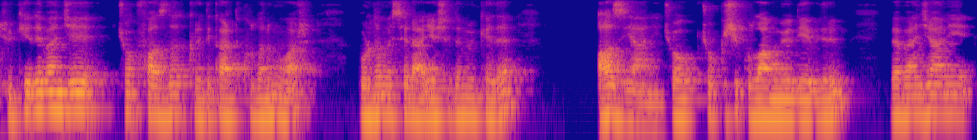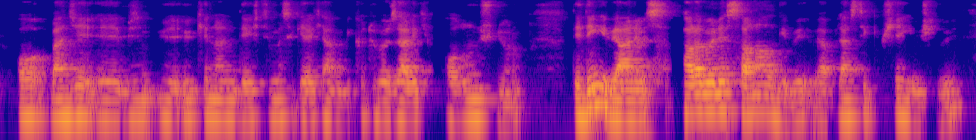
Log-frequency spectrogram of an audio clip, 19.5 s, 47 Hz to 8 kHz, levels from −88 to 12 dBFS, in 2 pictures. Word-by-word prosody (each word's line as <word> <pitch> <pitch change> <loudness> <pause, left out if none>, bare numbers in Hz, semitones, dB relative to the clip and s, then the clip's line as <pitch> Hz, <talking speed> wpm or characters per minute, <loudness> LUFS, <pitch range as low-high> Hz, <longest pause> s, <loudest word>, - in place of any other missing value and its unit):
Türkiye'de 130 +4 +1
bence 135 -1 +4 0.2
çok 130 -1 -5
fazla 120 0 +1
kredi 110 -2 -5
kartı 110 -1 +2
kullanımı 110 0 0
var. - - -2 0.4
Burada 110 +1 +2
mesela 115 -2 +1
yaşadığım 105 +1 0
ülkede 110 +8 -2 0.7
az 115 -3 +5
yani 90 -3 -4
çok 105 +3 -2
çok 120 +3 -7
kişi 130 +2 -2
kullanmıyor 105 -2 +4
diyebilirim 105 - -1 0.4
ve 115 0 +1
bence, 115 +1 +1
hani, 120 -1 -2 0.2
o 110 0 -2
bence, 105 +1 +1
eee, 100 -2 -6
bizim, 105 +1 -8
eee, 100 -2 -6
ülkenin, 105 +1 -5
hani, 100 -1 -4
değiştirmesi 100 +3 -7
gereken 95 -1 -5
bir - - -19
kötü 110 -2 -14
bir - - -6
özellik 95 0 0 0.2
olduğunu 100 +2 -3
düşünüyorum. 105 -5 -9 0.5
Dediğin 140 +10 +4
gibi, 150 -10 +3
yani 100 -1 +5
ıs - - -3
para 125 +1 +8
böyle 130 +1 +6
sanal 120 -3 +2
gibi 95 0 -7
veya 95 -1 -6
plastik 105 0 -5
bir - - -16
şey 110 - -5
gibiymiş 95 -3 -7
gibi, 140 +3 -11
110 Hz, 155 wpm, -21 LUFS, 100-120 Hz, 0.7 s, para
